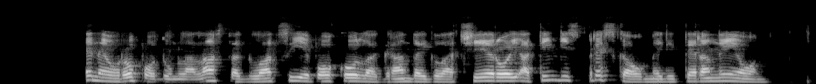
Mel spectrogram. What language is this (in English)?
Esperanto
